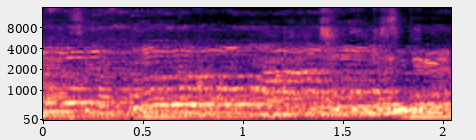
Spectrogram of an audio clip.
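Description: A song playing, with a group singing over held bass notes.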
